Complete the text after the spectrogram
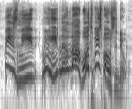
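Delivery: very high-pitched imitation of a child; little kid. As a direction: plead like an animated kid being interviewed. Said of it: "The kid's just like".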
